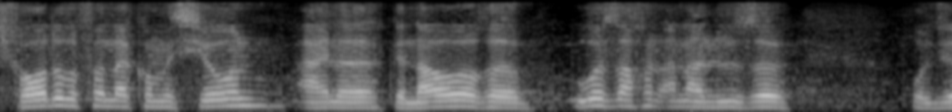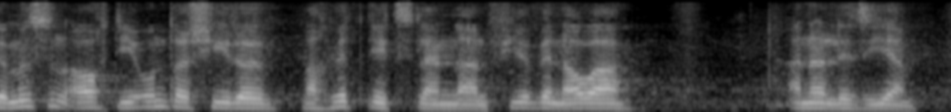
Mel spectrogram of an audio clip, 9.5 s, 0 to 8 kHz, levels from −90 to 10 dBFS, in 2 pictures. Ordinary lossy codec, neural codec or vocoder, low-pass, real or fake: none; codec, 24 kHz, 0.9 kbps, WavTokenizer, medium speech release version 1; 7.2 kHz; fake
